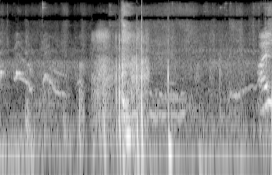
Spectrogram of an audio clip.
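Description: A dog whining and whimpering in short, high, wavering calls, with a brief noisy burst about a second and a half in.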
